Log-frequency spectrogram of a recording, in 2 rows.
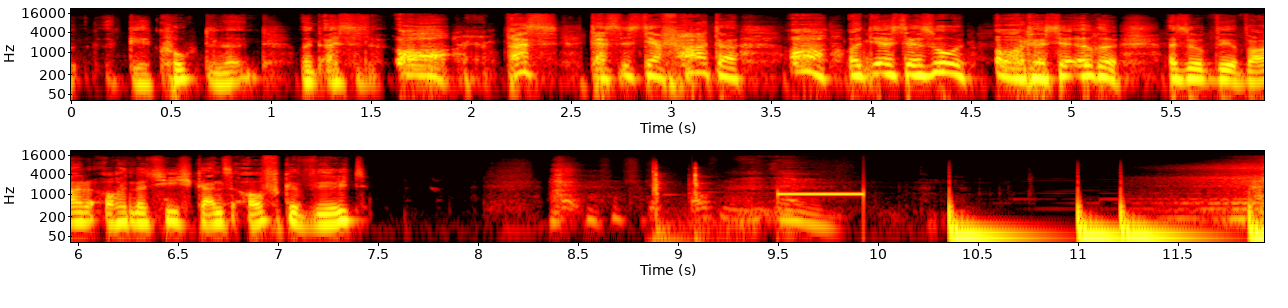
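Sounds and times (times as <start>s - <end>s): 
speech: 0.0s - 7.6s, 8.4s - 9.8s
short electronic alarm beep: 9.5s - 10.0s.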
